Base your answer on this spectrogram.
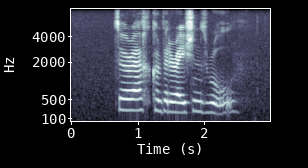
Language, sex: English, female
